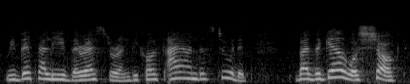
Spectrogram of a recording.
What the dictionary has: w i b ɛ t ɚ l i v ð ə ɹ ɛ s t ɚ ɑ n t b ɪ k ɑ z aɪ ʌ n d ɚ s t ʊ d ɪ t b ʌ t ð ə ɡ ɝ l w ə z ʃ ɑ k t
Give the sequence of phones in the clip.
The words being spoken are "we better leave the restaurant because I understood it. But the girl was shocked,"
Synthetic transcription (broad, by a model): w i b ɛ t ɚ l i v ð ə ɹ ɛ s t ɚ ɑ n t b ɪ k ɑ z aɪ ʌ n d ɚ s t ʊ d ɪ t b ʌ t ð ə ɡ ɝ l w ə z ʃ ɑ k t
